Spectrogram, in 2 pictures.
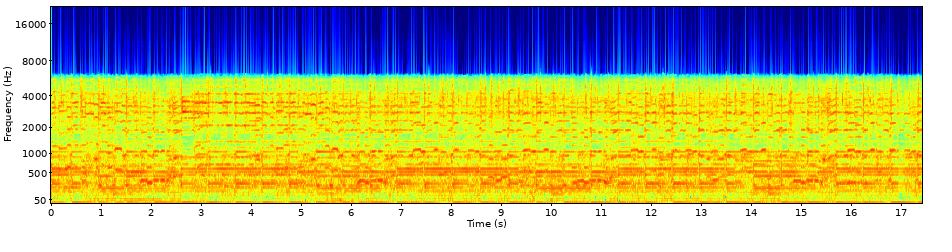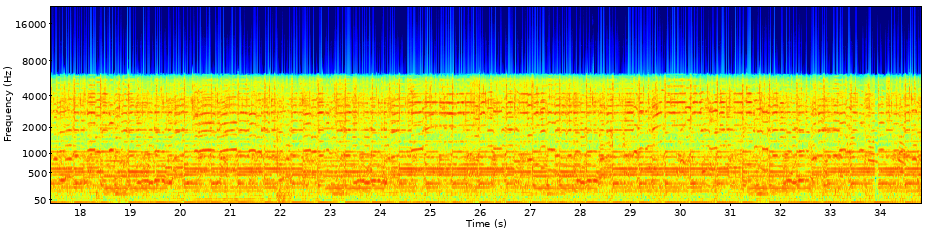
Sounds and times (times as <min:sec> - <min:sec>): Musical instrument: 0:00.0 - 0:34.8.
